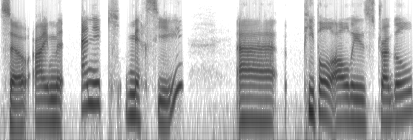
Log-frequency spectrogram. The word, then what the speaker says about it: Annick: So, I'm Anik Meri. Uh, people always struggle to say my name, especially Englishspeaking uh, people. I like to say Titanic, Panic, Unique.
